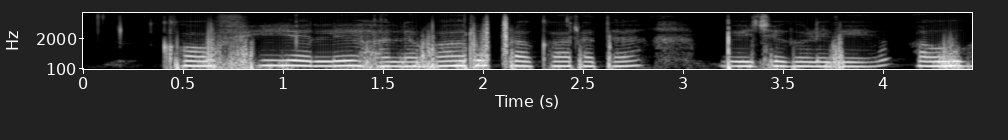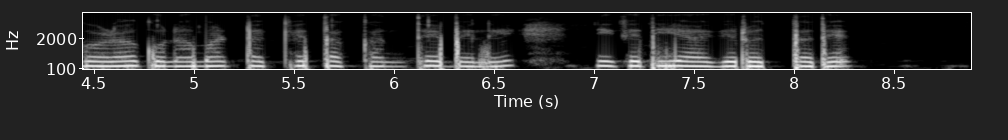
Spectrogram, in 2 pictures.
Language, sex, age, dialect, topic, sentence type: Kannada, male, 25-30, Dharwad Kannada, agriculture, statement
